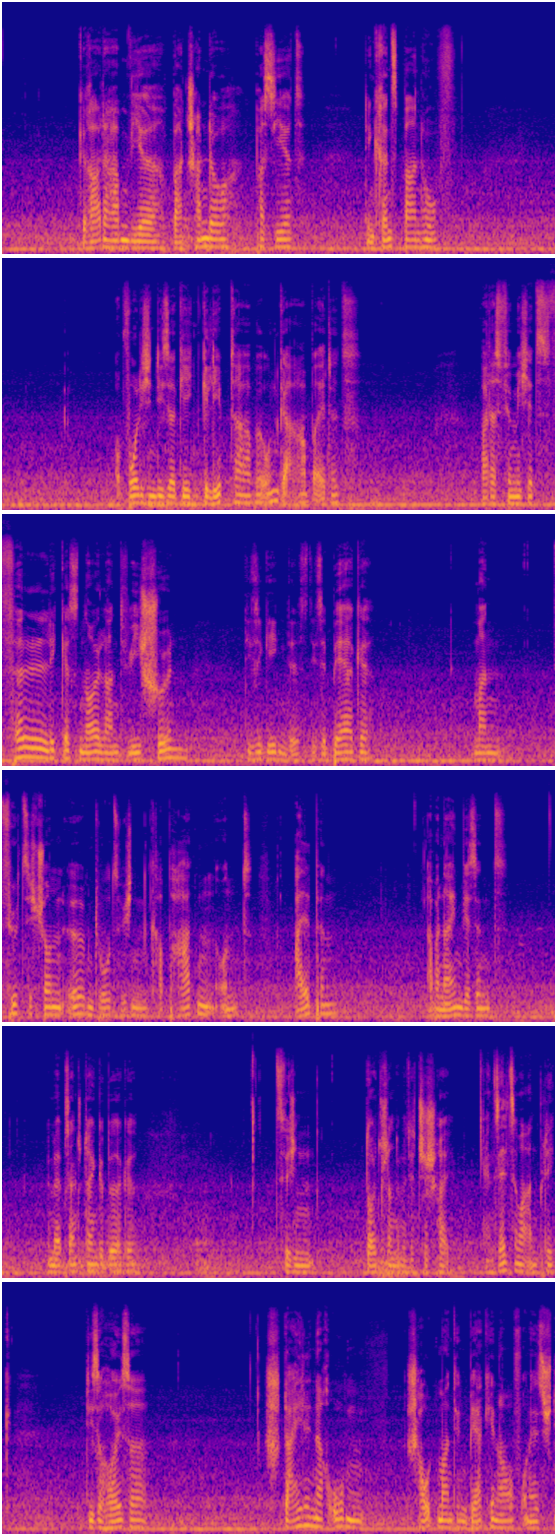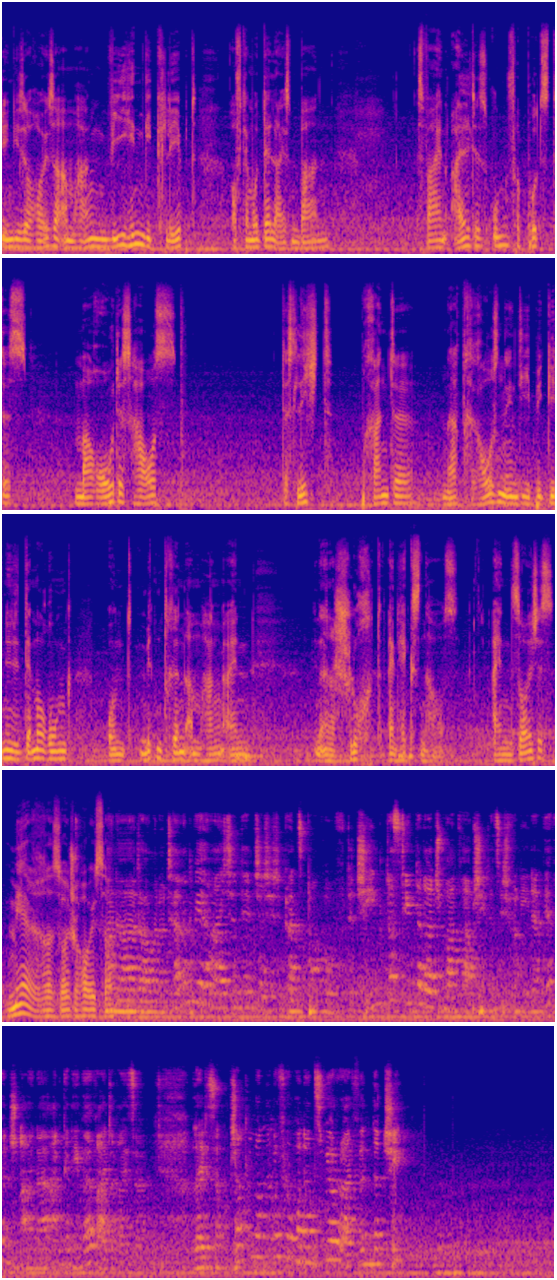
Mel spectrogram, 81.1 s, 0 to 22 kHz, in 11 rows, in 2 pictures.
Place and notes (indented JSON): {
  "title": "on the train 01814 Bad Schandau, Deutschland - Bahnimpressionen",
  "date": "2012-11-17 20:08:00",
  "description": "i started my own little 2nd Law World Tour from MUSE. chapter one VIENNA 19NOV 2012: On the train from berlin to vienna. at the end of germany...(pcm recorder olympus ls5)",
  "latitude": "50.91",
  "longitude": "14.17",
  "altitude": "132",
  "timezone": "Europe/Berlin"
}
